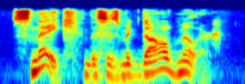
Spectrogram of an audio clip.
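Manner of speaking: put-on forced, overeager, overdone American accent. Imitating Master Miller's call to Snake: Master Miller's forced American accent. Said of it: "his American accent is so trying to be American".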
